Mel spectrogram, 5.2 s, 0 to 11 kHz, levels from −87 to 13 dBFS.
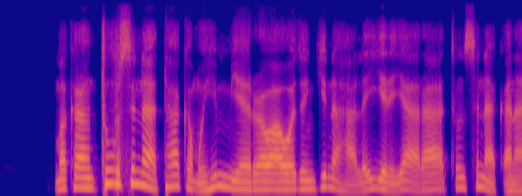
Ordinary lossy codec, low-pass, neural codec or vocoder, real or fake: none; 9.9 kHz; codec, 24 kHz, 0.9 kbps, DualCodec; fake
